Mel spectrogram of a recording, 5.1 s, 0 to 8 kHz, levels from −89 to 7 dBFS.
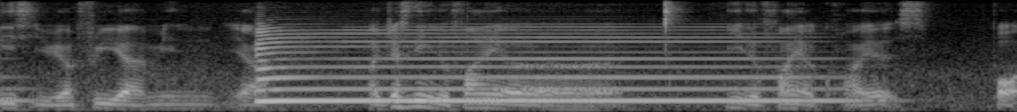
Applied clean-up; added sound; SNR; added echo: none; Wind instrument, woodwind instrument; -4 dB; none.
